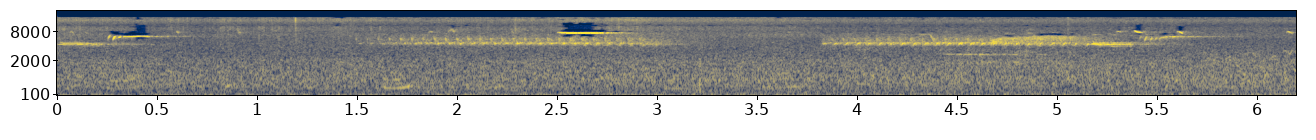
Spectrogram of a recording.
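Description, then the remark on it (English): Spring birds call faintly in early spring in Seattle, thin high tones drifting in and out over a constant rushing outdoor background, with sea lions faint in the background and no voices present. “The sounds of spring as the birds are calling, and I don't know if you heard in the faint background the sea lions.”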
